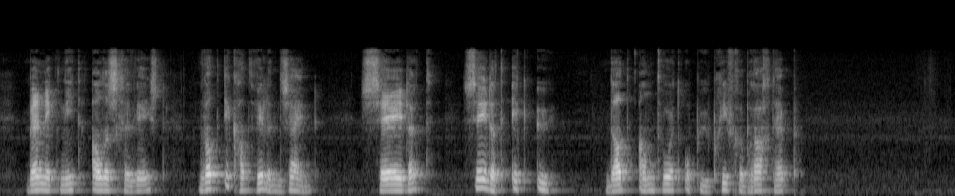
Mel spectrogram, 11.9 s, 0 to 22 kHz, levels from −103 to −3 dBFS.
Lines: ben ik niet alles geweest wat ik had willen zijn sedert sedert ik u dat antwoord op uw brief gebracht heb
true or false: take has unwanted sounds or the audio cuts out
false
